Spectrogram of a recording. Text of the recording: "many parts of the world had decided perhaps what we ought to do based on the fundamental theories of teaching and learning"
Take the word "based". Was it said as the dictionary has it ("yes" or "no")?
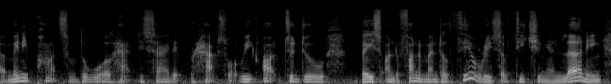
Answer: yes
